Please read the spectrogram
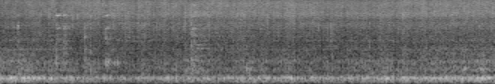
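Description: Diced bell peppers and celery sizzling in hot oil in a wok, stirred with a wooden spatula that scrapes and taps the pan a few times in the first couple of seconds. A steady low hum runs underneath.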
